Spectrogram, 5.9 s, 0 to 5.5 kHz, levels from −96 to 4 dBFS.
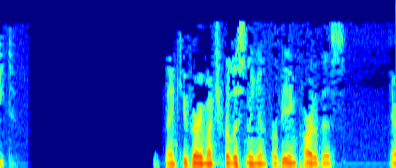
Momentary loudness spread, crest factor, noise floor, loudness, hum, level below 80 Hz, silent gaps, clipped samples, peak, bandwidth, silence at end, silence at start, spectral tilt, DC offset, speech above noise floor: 11 LU; 20 dB; -65 dBFS; -21 LUFS; none; -50 dBFS; 0.49-2.24 s; under 0.1%; -2 dBFS; 5 kHz; 0 s; 0 s; -11 dB/octave; under 0.1%; 45 dB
